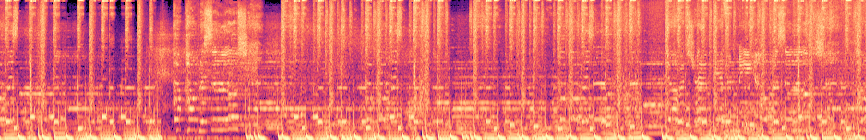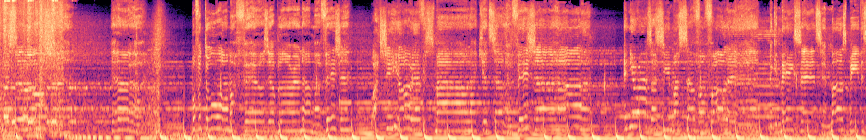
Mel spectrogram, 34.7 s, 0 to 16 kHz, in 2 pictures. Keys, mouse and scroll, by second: 2.2-2.7 alt+scroll down 1, 2.7-3.2 alt+scroll up 1, 3.4 click, 6.0 alt+scroll down 1, 6.8 alt+scroll up 1, 7.9 click, 8.3 alt+scroll down 2, 8.4-9.3 alt+scroll up 2, 9.3 click, 11.3-11.8 alt+scroll down 2, 11.8-12.5 alt+scroll up 2, 12.5 click, 13.7-14.4 alt+scroll up 2, 14.4-15.0 alt+scroll up 1, 15.8 click, 18.6-19.5 alt+scroll down 1, 19.5 alt+scroll up 1, 19.8 alt+scroll down 1, 20.6 click, 22.8 F7, 23.9-24.3 click, 25.3-26.9 shift+drag, 27.6-32.2 drag.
